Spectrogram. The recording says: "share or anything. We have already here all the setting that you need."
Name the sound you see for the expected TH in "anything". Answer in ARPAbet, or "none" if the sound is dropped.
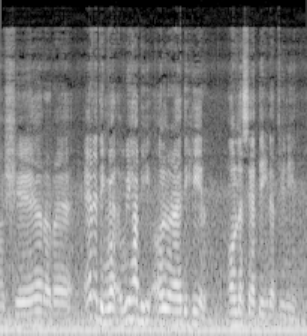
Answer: T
